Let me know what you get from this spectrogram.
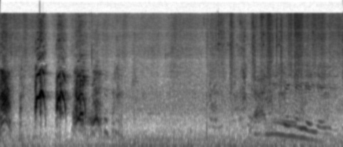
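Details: Baxter and Leo, a pair of Border Terriers, let out a rapid run of four or five loud yappy barks, then stop, leaving faint rustling and a low gliding tone.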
